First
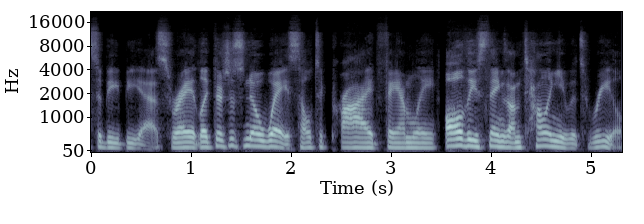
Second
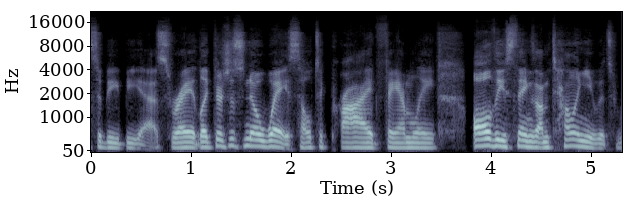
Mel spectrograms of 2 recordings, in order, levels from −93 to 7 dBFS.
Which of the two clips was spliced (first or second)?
first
